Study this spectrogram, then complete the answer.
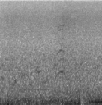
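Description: Strong sea waves at Sibuco beach crash and churn as a continuous low roar, buffeted by wind rumble on the microphone, with no pause between the surges.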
